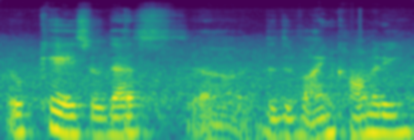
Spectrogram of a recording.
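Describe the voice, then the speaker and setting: A young man hosting a casual livestream, chatting reflectively and reading chat aloud, with a halting, stuttering delivery full of restarts. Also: mid-range voice. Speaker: livestream host. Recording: noisy room tone.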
